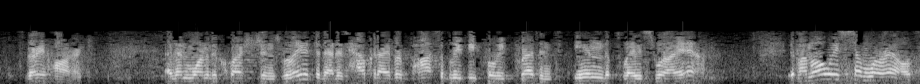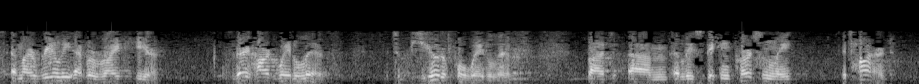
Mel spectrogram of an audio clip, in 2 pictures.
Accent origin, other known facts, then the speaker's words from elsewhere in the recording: New York, United States; I look at a tall building, and I think of being a New Yorker.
